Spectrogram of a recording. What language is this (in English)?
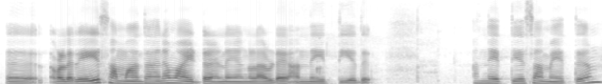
Malayalam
